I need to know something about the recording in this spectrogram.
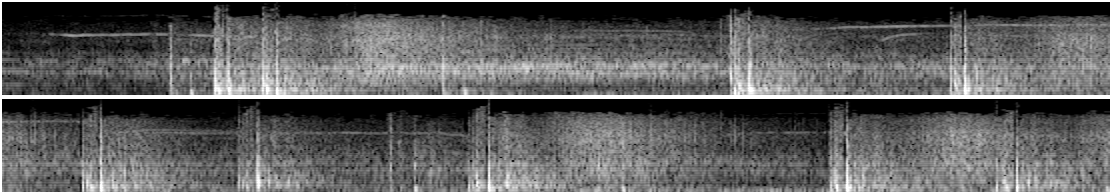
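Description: Fireworks explode with loud booming bangs outdoors.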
